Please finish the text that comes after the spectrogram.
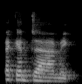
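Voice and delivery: academic as a-ca-DE-mic; academic, weight on its third syllable; stress on third syllable. Shown as a demonstration. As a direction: punch the DE of academic. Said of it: "akademik itu di suku kata ketiga".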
